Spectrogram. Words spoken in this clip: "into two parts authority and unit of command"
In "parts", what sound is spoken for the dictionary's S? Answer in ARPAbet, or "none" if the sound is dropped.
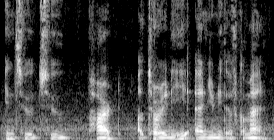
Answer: none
